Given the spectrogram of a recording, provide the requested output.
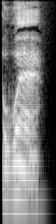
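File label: "aware", British English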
